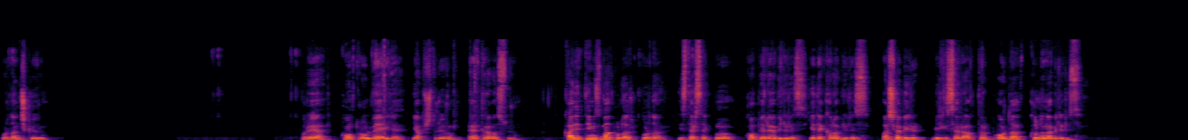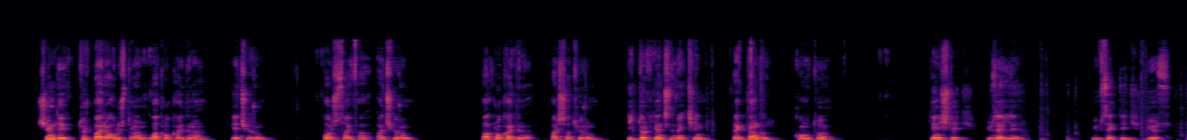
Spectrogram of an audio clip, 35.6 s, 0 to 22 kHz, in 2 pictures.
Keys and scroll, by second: 2.6 alt+Tab, 5.5 ctrl+v, 6.9 Return, 27.0-28.3 typing, 29.0 Return, 32.7-33.5 typing, 33.8 Tab, 34.9-35.5 typing.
